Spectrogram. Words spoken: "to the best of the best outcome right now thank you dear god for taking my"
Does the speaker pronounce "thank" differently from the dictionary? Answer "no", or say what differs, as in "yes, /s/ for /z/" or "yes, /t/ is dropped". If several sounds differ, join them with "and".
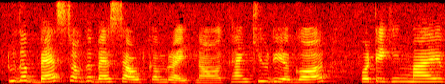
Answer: yes, /t/ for /θ/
